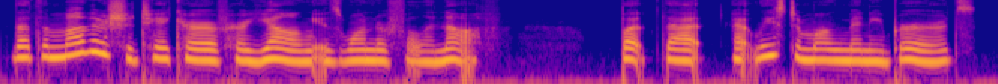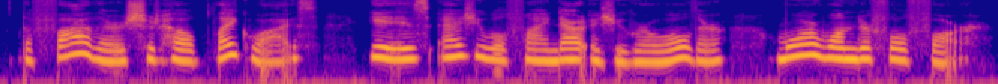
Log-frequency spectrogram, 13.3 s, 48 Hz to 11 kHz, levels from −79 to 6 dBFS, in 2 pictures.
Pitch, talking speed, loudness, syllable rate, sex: 245 Hz, 165 wpm, -17 LUFS, 3.5 syllables/s, female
